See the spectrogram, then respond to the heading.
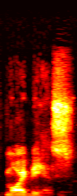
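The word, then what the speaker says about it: Möbius: an umlaut above the oh nots and it's pronounced morbius Mobius yes yeah look maybe a great guy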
